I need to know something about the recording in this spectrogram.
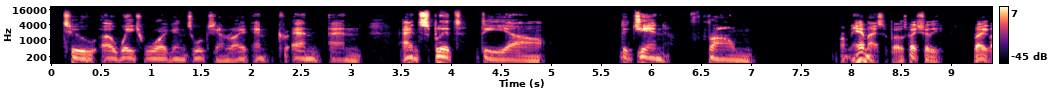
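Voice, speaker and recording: A man with a fairly low voice in a very dry recording. He chats casually as a reaction show co-host, working out story theories in halting phrases with repeated words and imagined lines of dialogue. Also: dry recording. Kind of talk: casual discussion of plot theories.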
